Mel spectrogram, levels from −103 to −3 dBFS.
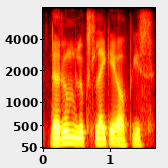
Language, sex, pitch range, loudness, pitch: English, male, 105-125 Hz, -16 LUFS, 115 Hz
